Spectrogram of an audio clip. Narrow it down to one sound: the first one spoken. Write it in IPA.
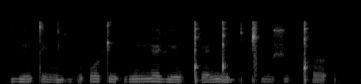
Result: vʲ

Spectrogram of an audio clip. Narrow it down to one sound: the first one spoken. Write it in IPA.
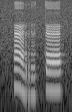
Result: ɛ̃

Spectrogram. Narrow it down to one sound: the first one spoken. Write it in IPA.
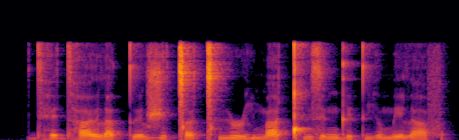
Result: dʱ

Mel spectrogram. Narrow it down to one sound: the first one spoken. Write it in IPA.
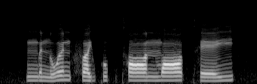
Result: ŋ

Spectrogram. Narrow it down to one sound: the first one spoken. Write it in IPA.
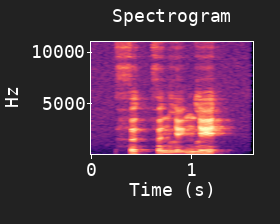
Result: h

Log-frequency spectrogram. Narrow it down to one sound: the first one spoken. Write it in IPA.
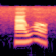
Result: a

